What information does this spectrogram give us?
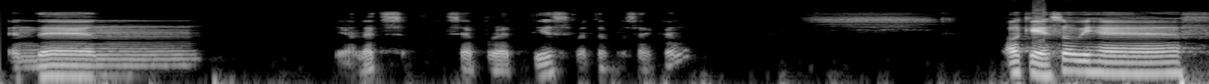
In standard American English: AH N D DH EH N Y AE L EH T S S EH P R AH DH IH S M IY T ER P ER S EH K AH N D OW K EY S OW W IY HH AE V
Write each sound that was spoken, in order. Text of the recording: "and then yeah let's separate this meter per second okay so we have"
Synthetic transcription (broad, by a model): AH N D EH N Y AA L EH T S S EH P R AH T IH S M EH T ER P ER S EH K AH N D OW K EY S OW W IY HH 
